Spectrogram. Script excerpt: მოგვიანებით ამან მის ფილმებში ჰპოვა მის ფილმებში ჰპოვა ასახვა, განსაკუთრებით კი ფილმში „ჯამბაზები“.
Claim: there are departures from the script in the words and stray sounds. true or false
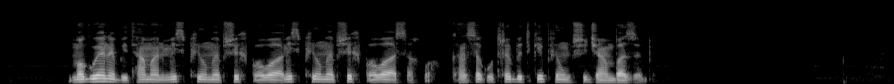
false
